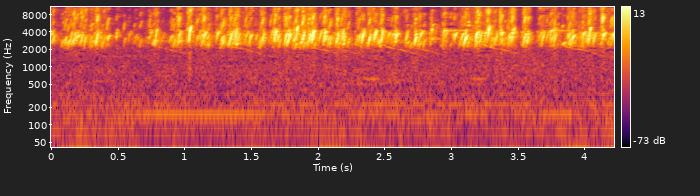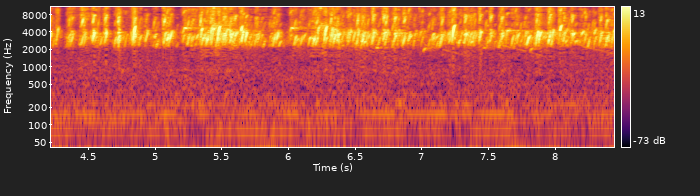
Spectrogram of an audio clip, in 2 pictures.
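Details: European goldfinch song: a dense, unbroken twitter of fast, high, tinkling notes with brief buzzy trills, continuing at a steady level throughout.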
